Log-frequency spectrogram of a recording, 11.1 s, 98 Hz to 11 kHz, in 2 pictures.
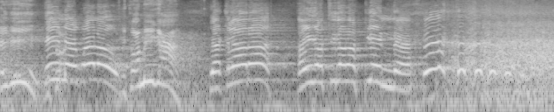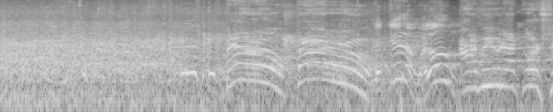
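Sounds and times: audience laughing and clapping: 4.2 - 10.5.

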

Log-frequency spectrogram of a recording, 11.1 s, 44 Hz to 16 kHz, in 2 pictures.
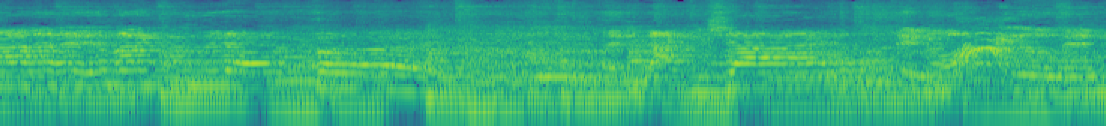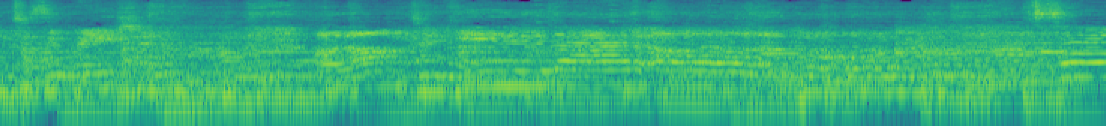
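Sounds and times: instrumental backing music: 0.0 - 11.0.

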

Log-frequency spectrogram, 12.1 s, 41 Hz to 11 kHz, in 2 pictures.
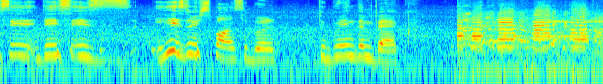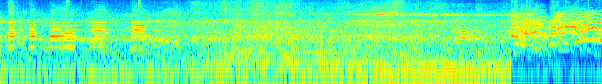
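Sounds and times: car horns tooting: 4.6 - 8.7, 9.3 - 11.3.

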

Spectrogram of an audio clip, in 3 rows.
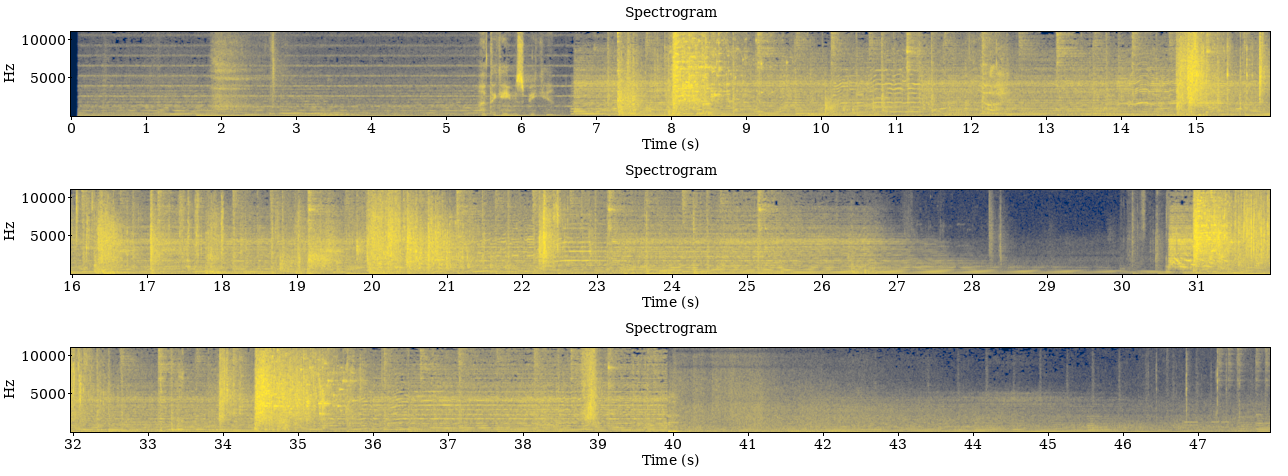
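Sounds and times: dramatic score music: 0.1 - 47.9
things smashing: 7.3 - 9.4, 14.7 - 23.2, 30.6 - 32.5, 33.4 - 36.0
glass shattering: 7.9 - 9.4, 30.6 - 32.3, 34.0 - 36.0.

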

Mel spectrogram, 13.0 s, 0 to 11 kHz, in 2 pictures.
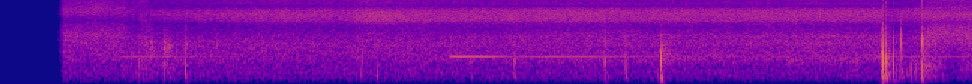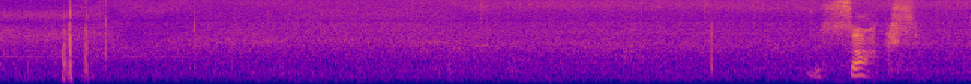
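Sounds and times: steady rain hiss: 0.4 - 12.9.

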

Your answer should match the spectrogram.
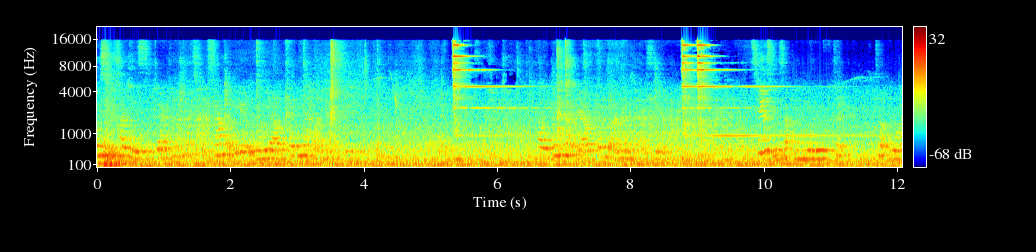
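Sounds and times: small metal bell ding: 5.4 - 6.6, 8.8 - 10.4.

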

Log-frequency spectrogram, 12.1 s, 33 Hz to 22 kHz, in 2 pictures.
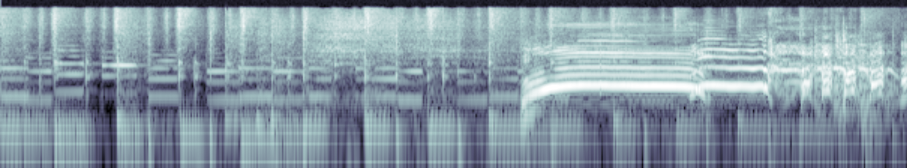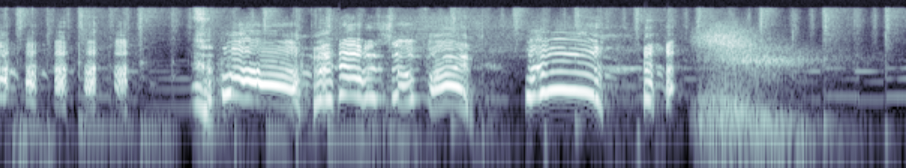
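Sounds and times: upbeat music with drum beat: 0.0 - 12.0
man yelling excitedly: 3.5 - 5.2, 7.5 - 10.1
man laughing: 4.8 - 8.8, 9.5 - 10.6.

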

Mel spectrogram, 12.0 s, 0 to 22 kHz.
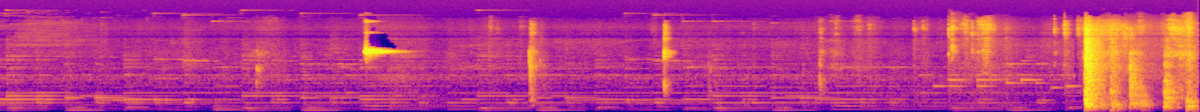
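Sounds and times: soft background music: 0.0 - 12.0
shrill high-pitched tone: 3.7 - 4.1.

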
